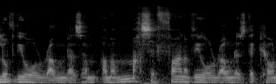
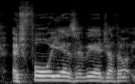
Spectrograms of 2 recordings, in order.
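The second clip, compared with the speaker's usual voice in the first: laughing; 8 semitones higher, 13 dB louder than usual. Real, not acted. Laughing after daughter's joke.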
